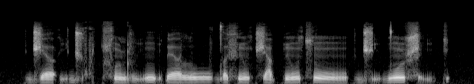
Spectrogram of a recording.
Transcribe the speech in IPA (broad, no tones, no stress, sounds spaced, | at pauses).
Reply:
d͡ʒ ɛ ɐ̯ ʔ ḭ d͡ʒ u k t͡ɕʰ ũ ɖ β ḭ ŋ ḭ ɗ ɛ ɐ̯ l uː d̪ ɐ fʲ ũ t͡ʃ a pʲ ũ t͡s ũː | d͡ʒ ḭ d̪ ũ ʂ ḭ k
